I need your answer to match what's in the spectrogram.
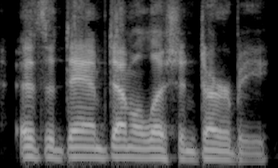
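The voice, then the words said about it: Southern accent Jim Ross impression. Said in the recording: “say it with a southern accent if you're going to invoke Jim Ross... That was a 6 out of 10”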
